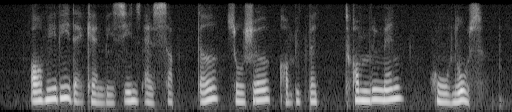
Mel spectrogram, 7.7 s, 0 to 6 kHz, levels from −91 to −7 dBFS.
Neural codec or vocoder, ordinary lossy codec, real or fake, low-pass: codec, 16 kHz, 0.8 kbps, ZipCodec; none; fake; 5.4 kHz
